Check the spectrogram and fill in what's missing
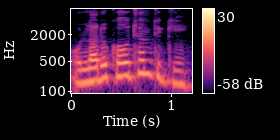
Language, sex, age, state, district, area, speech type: Odia, male, 18-30, Odisha, Bhadrak, rural, spontaneous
